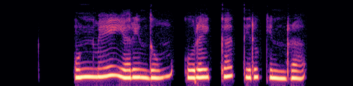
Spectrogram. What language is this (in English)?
Tamil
